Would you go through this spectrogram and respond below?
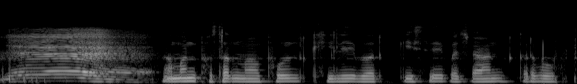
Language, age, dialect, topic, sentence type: Chhattisgarhi, 18-24, Northern/Bhandar, agriculture, statement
